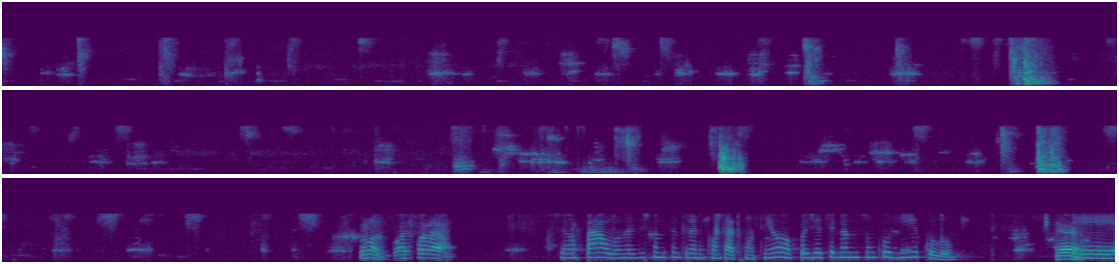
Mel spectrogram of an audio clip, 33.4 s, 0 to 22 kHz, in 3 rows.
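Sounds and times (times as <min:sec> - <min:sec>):
dogs barking over a telephone line: 0:00.0 - 0:00.9, 0:01.6 - 0:03.0, 0:03.6 - 0:09.3, 0:11.0 - 0:14.2, 0:14.8 - 0:21.2, 0:22.2 - 0:26.2, 0:32.3 - 0:32.8
speech: 0:26.0 - 0:26.9, 0:27.9 - 0:32.0, 0:32.8 - 0:33.4.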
